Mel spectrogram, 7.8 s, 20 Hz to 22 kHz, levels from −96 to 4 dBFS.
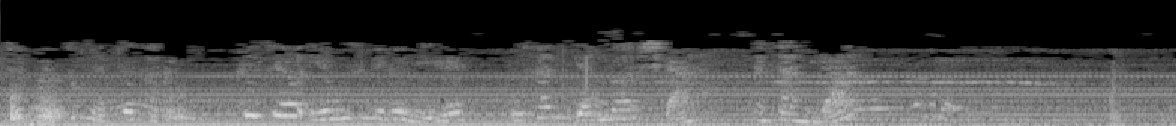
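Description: Everyday sounds carry plainly audible codec damage throughout: a ringing, washy texture with hiss that breathes with the signal, and nothing above 8.1 kHz. This is likely WMA compression, where long transform blocks smear quantisation noise and the low-pass fits a bitrate near 32 kbps.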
